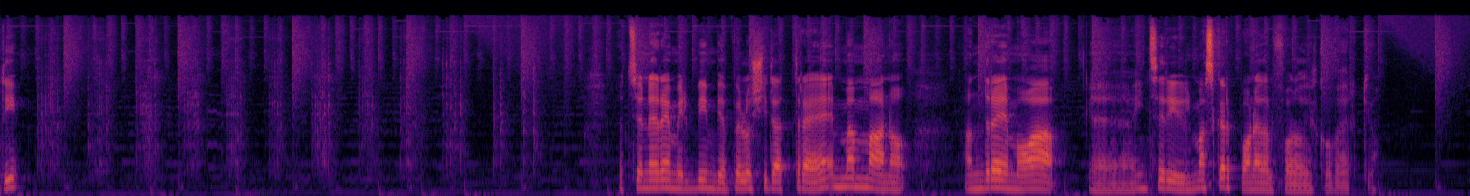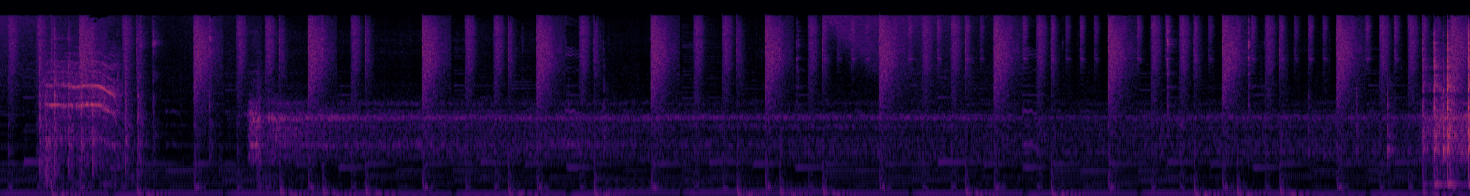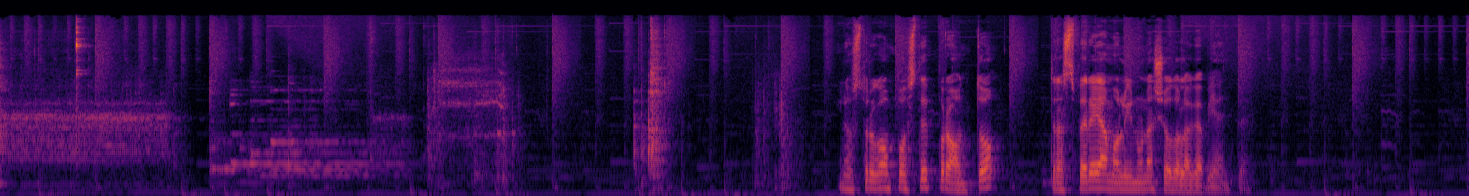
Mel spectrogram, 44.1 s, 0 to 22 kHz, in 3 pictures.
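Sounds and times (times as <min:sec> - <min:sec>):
background music: 0:00.0 - 0:44.0
kitchen machine whirring: 0:28.9 - 0:31.2.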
